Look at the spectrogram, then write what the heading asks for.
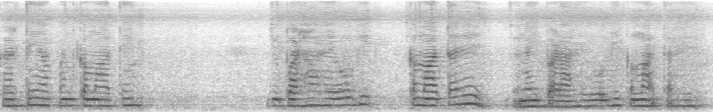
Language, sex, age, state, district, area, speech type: Hindi, female, 45-60, Uttar Pradesh, Pratapgarh, rural, spontaneous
